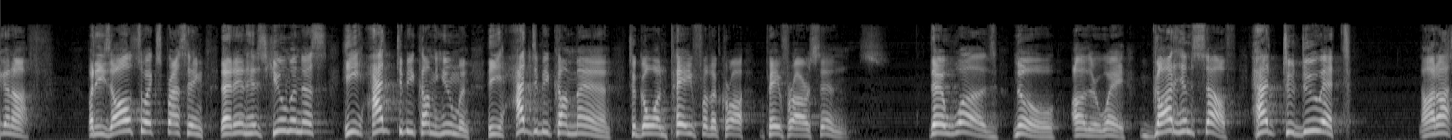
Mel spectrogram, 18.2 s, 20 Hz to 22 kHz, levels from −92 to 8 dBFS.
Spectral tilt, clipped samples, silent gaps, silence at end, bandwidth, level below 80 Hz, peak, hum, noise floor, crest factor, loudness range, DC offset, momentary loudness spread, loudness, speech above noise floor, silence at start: -3 dB/octave; under 0.1%; none; 0 s; 10.5 kHz; -72 dBFS; 0 dBFS; none; -66 dBFS; 22 dB; 3 LU; under 0.1%; 12 LU; -22 LUFS; 44 dB; 0 s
